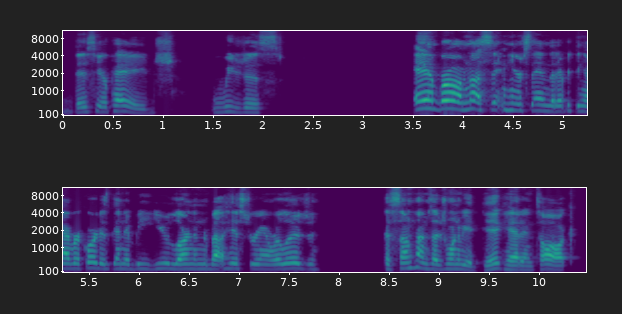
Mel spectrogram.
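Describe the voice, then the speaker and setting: A woman's voice: fairly low pitch, no echo, studio quality. Profane, chatty woman in her twenties. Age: 20s. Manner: candid and profane, slangy, lots of "you know what I mean". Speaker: podcast host. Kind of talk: casual solo podcast monologue.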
